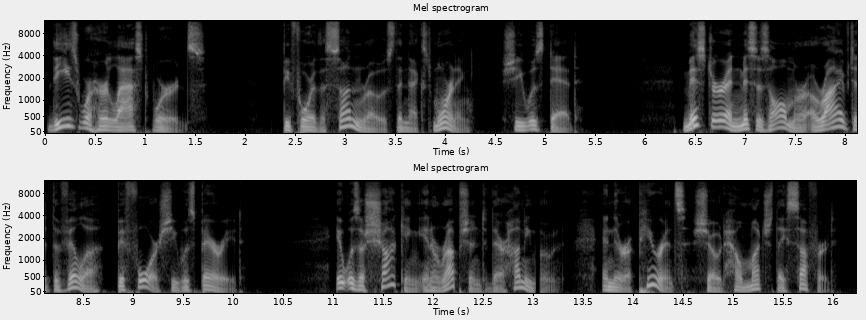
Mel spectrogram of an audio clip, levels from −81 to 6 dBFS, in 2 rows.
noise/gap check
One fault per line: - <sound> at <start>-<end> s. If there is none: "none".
- dropout at 13.0-13.1 s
